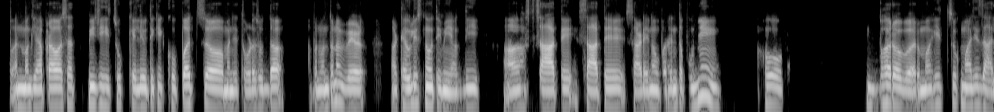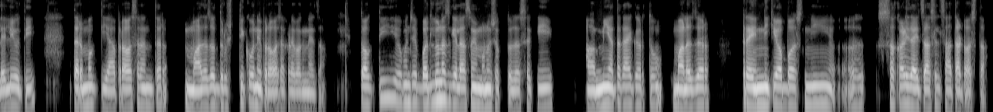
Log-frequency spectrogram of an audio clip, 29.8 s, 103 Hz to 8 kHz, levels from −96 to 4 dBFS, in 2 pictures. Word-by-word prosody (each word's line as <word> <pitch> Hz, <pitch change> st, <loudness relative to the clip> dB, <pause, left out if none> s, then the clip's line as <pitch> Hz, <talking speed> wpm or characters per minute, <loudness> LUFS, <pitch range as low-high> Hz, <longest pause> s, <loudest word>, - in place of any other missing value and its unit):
पण 260 Hz, -, +1 dB
मग 260 Hz, 0 st, +4 dB
या 130 Hz, -, +2 dB
प्रवासात 135 Hz, +1 st, +4 dB, 0.2 s
मी 140 Hz, -, +5 dB
जी 140 Hz, +1 st, -3 dB
ही 135 Hz, -, -1 dB
चूक 135 Hz, -, -6 dB
केली 130 Hz, -1 st, +1 dB
होती, 130 Hz, 0 st, +1 dB
की 140 Hz, -, -5 dB
खूपच 140 Hz, +1 st, 0 dB
म्हणजे 120 Hz, -3 st, +5 dB
थोडं 120 Hz, 0 st, -2 dB
सुद्धा 125 Hz, +1 st, +1 dB, 0.5 s
आपण 240 Hz, -, -5 dB
म्हणतो 250 Hz, +1 st, +2 dB
ना 160 Hz, -, +1 dB
वेळ 125 Hz, -1 st, +4 dB, 0.6 s
ठेवलीच 135 Hz, +1 st, +1 dB
नव्हती 275 Hz, -3 st, +4 dB
मी. 235 Hz, -1 st, +4 dB
अगदी 240 Hz, +4 st, -1 dB, 0.4 s
अ, -, -, -5 dB, 0.5 s
6 120 Hz, -1 st, +7 dB, 0.5 s
6 115 Hz, -1 st, +6 dB
ते 130 Hz, -, +1 dB, 0.3 s
9:30 245 Hz, +1 st, 0 dB
पर्यंत 250 Hz, +1 st, -2 dB
पुणे 160 Hz, +10 st, +1 dB, 0.9 s
हो. 140 Hz, -3 st, +1 dB, 1.3 s
बरोबर 130 Hz, -2 st, +1 dB
मग 125 Hz, +1 st, +2 dB
ही 145 Hz, -, -4 dB
चूक 145 Hz, -1 st, -8 dB
माझी 135 Hz, 0 st, +1 dB
झालेली 125 Hz, 0 st, -1 dB
होती. 255 Hz, -, -3 dB, 0.6 s
तर -, -, +2 dB
मग 270 Hz, +1 st, 0 dB
या 120 Hz, -1 st, -1 dB
प्रवासानंतर 130 Hz, +1 st, -1 dB, 0.3 s
माझा 120 Hz, +1 st, +2 dB
जो 140 Hz, +2 st, 0 dB
दृष्टिकोन 135 Hz, +2 st, -3 dB
आहे 130 Hz, -, +3 dB
प्रवासाकडे 115 Hz, +1 st, -3 dB
बघण्याचा 115 Hz, -1 st, -5 dB, 0.6 s
तो -, -, +2 dB
अगदी 170 Hz, +6 st, -3 dB
म्हणजे 150 Hz, 0 st, -2 dB
बदलूनच 150 Hz, +4 st, +2 dB
गेला, 145 Hz, -3 st, +1 dB
असं 130 Hz, -, -1 dB
मी 270 Hz, -, +5 dB
म्हणू 255 Hz, 0 st, +5 dB
शकतो. 245 Hz, -, -7 dB
जसं 130 Hz, -, -9 dB
की 265 Hz, -, -3 dB, 0.5 s
अ, -, -, +1 dB
मी 270 Hz, +3 st, +8 dB
आता 250 Hz, -, 0 dB
काय 140 Hz, 0 st, -1 dB
करतो 140 Hz, 0 st, -6 dB, 0.3 s
मला 125 Hz, -1 st, +4 dB
जर 135 Hz, 0 st, +1 dB, 0.5 s
ट्रेननी 135 Hz, 0 st, +7 dB
किंवा 140 Hz, -1 st, +2 dB
बसनी 140 Hz, +1 st, -1 dB
अ, 135 Hz, +1 st, -10 dB, 0.4 s
सकाळी 140 Hz, 0 st, 0 dB
जायचं 130 Hz, -2 st, +3 dB
असेल 135 Hz, +2 st, -7 dB
7-8 120 Hz, -1 st, -2 dB
वाजता -, -, -6 dB
135 Hz, 150 wpm, -23 LUFS, 130-150 Hz, 1.3 s, मी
